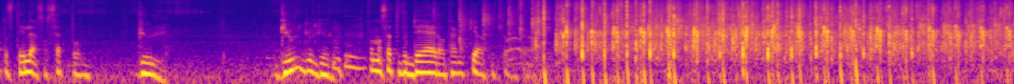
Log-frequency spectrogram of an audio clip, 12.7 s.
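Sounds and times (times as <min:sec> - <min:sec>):
speech: 0:00.1 - 0:02.2, 0:03.4 - 0:06.9
audience applause: 0:06.4 - 0:12.6.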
